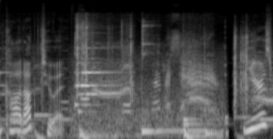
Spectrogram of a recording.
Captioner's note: camera click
